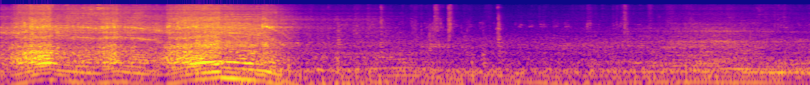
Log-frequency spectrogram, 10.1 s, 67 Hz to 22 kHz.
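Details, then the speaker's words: Yamaha Mio 125 scooter with MIL code 15: engine blips unevenly and stumbles as it revs, then settles to a rough idle; code 15 indicates a throttle position sensor fault, to be checked. "Oke jadi ini ml15 ya May 15 itu menandakan TPS bermasalah jadi kita akan buka dulu kita akan cek ya"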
